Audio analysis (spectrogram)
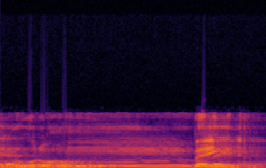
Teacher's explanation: نورہم میں نو واو مدہ ہے، 2 حرکات لمبا کریں گے، را پر پڑھیں گے۔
